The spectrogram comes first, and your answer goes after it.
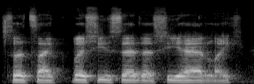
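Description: A man's voice: deep voice, little pitch movement, measured pace. A man in his twenties co-hosting a podcast, chatting casually and rambling with lots of "like" fillers. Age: 20s. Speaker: podcast co-host. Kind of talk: casual chat.

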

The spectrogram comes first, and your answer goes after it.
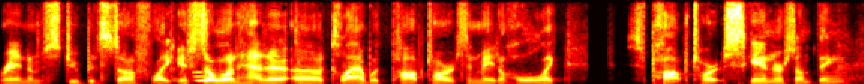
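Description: A man's voice: mid-range voice, fairly even intonation, normal speed, dry recording. Laid-back rambling man, dry sound. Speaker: podcast co-host. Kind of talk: casual podcast chat.

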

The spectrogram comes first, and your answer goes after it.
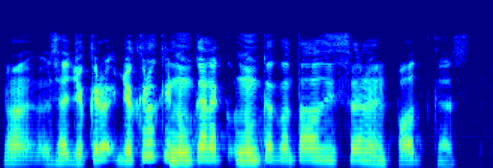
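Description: A man's voice: sits high, expressive, racing, bright, forceful tone, no room sound, muffled recording. A man with a Costa Rican accent co-hosting a podcast, chatting casually in loose slang and often laughing mid-sentence. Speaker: podcast co-host. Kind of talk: casual chat.

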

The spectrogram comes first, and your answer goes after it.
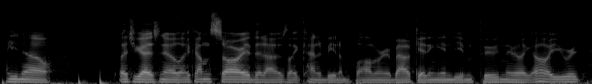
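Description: A man's voice: on the low side, little pitch movement, fast, clear, resonant tone. A man co-hosting a casual comedy podcast, joking and rambling, often breaking into laughter. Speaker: podcast co-host. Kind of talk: casual chat.

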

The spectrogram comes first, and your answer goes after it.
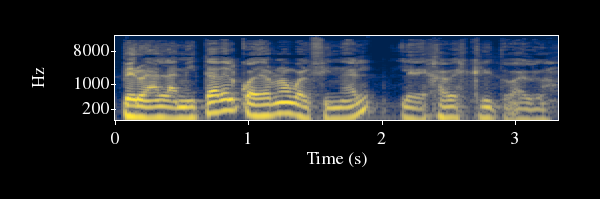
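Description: A man's voice: medium pitch, fast, loud music behind the voice. A man hosting a podcast in casual chat, playful and teasing, telling stories. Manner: playful, teasing, animated storytelling. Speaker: podcast host.

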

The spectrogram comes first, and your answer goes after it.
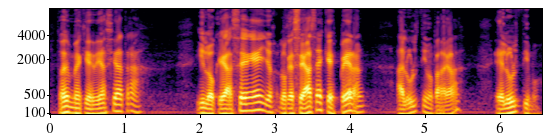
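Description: A man preaching from the pulpit with a gravelly, fry-edged voice, recorded close and dry. He tells a personal story with chuckles and acted-out exchanges, then builds into emphatic preaching. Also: on the low side, expressive, fairly quick, no room sound. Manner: storytelling with laughter and acted-out dialogue. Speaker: pastor. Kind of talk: sermon.

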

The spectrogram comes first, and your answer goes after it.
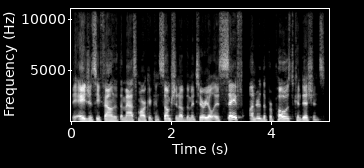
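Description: A man's voice: mid-range voice, a little fast, a bit bright, dry recording, clean studio sound. A man hosting a comedic political news show, giving opinionated commentary in a punchy, jokey way. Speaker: show host.

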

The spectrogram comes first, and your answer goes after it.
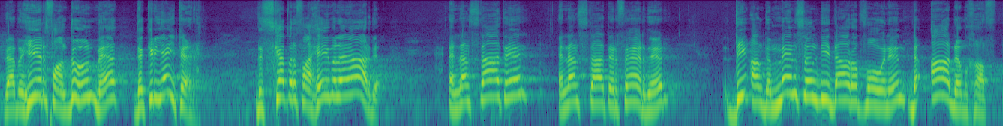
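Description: A man preaches with rising fervor, calling out to the congregation for amens. His voice sits very high. The sound carries a long reverb, as in a large hall. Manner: fervent, rises to shouting at climaxes. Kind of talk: sermon.

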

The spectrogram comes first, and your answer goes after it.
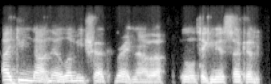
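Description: A man's voice: on the low side, brisk, darkish tone. A young American man co-hosting a casual sports chat, giving his picks, on dull lo-fi audio. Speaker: sports talk co-host.

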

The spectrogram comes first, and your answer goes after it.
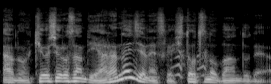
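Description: A middle-aged man from Kumamoto, Japan, chatting casually as an interview guest and telling stories in an animated way, laughing often. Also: lowish voice, racing, slightly rough. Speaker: musician guest.

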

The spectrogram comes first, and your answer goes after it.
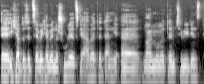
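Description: A man's voice: lowish voice, little pitch movement, quick pace, darkish tone. A young man in his twenties from near Vienna with an Austrian accent, chatting casually and rambling with many restarts. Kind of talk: casual chat.

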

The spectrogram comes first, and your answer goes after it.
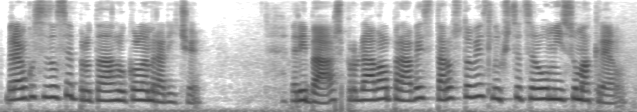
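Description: A woman reading a children's story aloud as narrator, giving the characters' shouts strong emphasis. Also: a little high, clean tone. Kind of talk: audiobook reading of a children's novel.

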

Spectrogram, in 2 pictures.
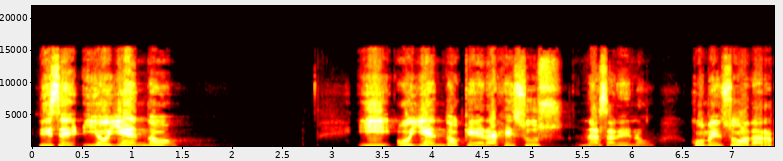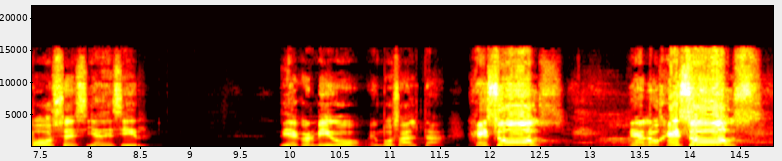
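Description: Male pastor, sermon, call-and-response, slow delivery, bright high voice, long hall reverb. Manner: preaching with call-and-response, questioning the congregation.

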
